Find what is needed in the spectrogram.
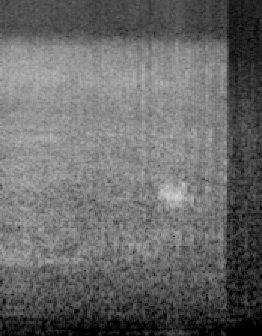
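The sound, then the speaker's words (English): A taxi engine idles as the car pulls up to a two-story stone building. A steady rumble with a broad hiss holds evenly, then cuts off sharply near the end, leaving a much quieter background. “Later, Anne sleeps in the back seat as the taxi pulls up to a two-story stone building.”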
